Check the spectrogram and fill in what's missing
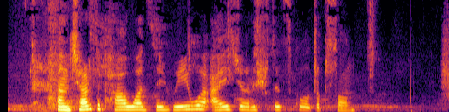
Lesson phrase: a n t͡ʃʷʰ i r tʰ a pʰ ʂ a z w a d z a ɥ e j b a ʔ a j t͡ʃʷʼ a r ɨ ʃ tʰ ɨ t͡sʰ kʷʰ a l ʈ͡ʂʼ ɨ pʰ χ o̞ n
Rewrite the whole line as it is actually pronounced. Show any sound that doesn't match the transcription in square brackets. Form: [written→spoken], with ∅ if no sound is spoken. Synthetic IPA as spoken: a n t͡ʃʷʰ [i→a] r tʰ a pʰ [ʂ→ħ] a [z→∅] w a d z a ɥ e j [b→w] a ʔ a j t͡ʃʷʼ a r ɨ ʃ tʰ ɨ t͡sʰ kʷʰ a l ʈ͡ʂʼ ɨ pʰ [χ→s] o̞ n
